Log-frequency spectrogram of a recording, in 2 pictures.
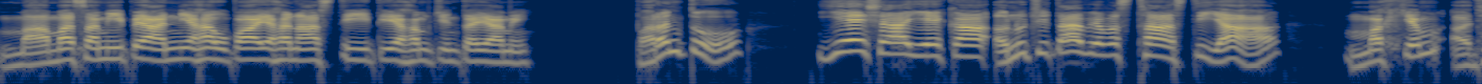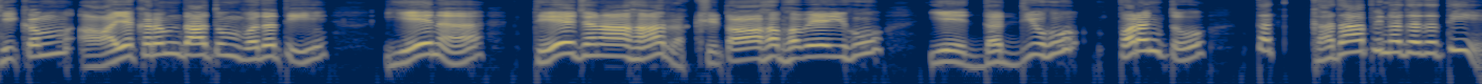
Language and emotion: Sanskrit, disgusted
